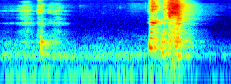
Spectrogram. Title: Hitchy Sneezes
